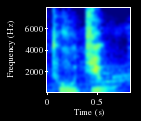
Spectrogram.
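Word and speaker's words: 秃鹫: So we always think that vultures in Chinese we call 兔鹰. They're actually not. They're actually not eagles. It's actually pronounced properly as 兔鹫. Okay, vulture 兔鹫.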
